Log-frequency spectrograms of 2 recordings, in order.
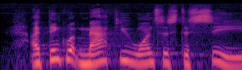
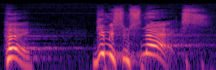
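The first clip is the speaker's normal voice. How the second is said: loud, much higher demanding dad voice; kids imitating daddy; 8 semitones higher, 10 dB louder than usual. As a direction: bark for snacks like a hungry dad. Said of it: "starts to sound like this".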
